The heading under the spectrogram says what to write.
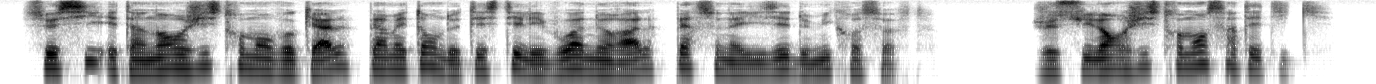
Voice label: synth, Microsoft Custom NeuroVoice en Français; Le faux Jean-Philippe; L'intelligence artificielle permet de générer des voix de synthèse de plus en plus réaliste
